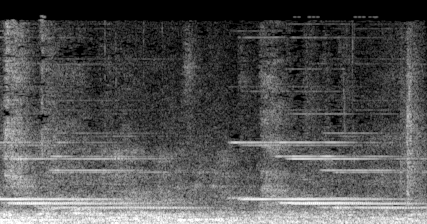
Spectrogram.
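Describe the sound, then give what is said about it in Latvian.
A parliament bell rings continuously for the whole stretch before a first-reading vote on a bill amending the law on state pensions, a steady, shrill metallic ringing with bright overtones, sounding over a low murmur of voices in the parliament. “Lūdzu, zvanu.”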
